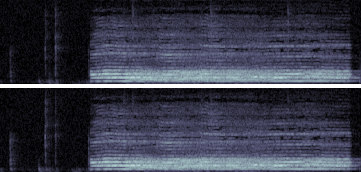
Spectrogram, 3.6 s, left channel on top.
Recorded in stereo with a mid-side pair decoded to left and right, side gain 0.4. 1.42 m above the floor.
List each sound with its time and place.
0.9 s a scream: straight ahead, 0.7 m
